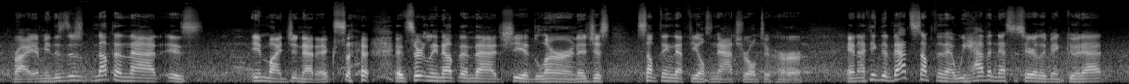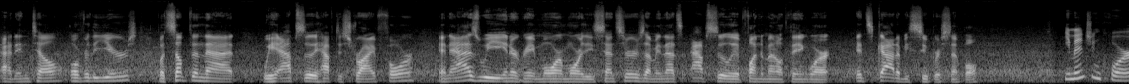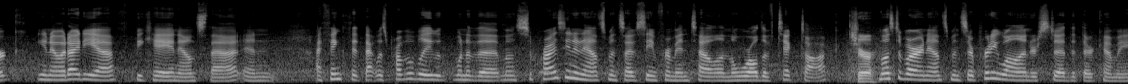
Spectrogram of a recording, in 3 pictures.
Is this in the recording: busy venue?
yes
